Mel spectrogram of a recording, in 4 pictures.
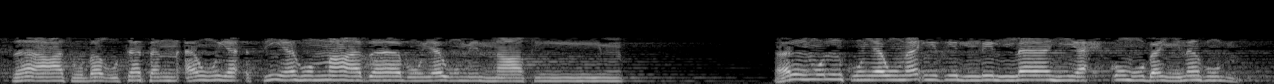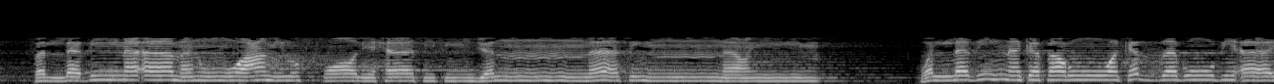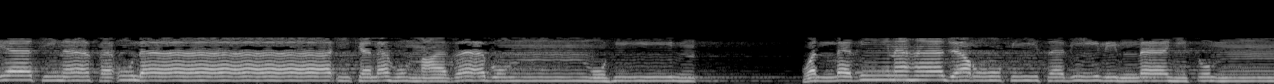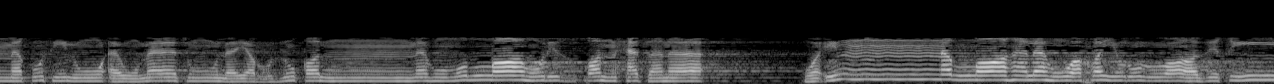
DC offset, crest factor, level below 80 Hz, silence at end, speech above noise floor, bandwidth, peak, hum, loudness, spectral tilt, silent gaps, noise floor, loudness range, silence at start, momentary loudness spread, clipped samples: under 0.1%; 18 dB; -62 dBFS; 0 s; 39 dB; 3.6 kHz; -2 dBFS; none; -22 LUFS; -10.5 dB/octave; none; -61 dBFS; 6 LU; 0 s; 9 LU; under 0.1%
